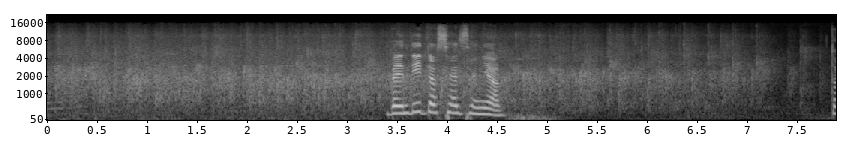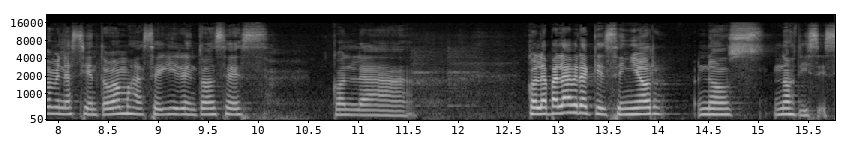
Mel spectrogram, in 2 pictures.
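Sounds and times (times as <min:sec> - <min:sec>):
large crowd applauding: 0:00.0 - 0:07.9
speech: 0:03.4 - 0:04.8, 0:07.8 - 0:10.1, 0:10.8 - 0:11.7, 0:12.7 - 0:15.7.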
